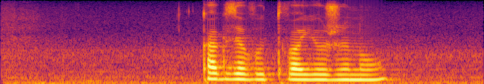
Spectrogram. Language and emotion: Russian, neutral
